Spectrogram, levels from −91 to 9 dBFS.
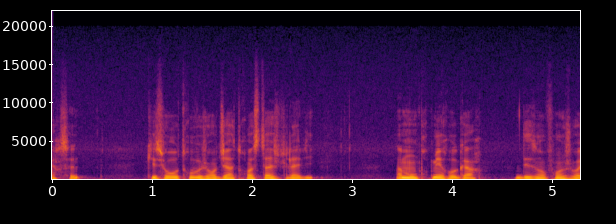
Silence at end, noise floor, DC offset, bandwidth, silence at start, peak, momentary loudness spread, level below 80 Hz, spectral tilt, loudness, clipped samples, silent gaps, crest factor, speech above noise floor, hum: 0 s; -49 dBFS; under 0.1%; 12 kHz; 0 s; 0 dBFS; 13 LU; -50 dBFS; -7 dB/octave; -17 LUFS; under 0.1%; none; 16 dB; 34 dB; none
